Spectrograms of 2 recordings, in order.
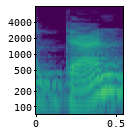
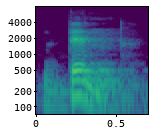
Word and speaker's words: than: सो be mindful and it's pronunciation is देन time, but it's pronunciation is दैन, दैट is comparison. So be conscious. दैन, AN लगा है तो एन बोलते हैं, AN को एन तो नहीं पढ़ते।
